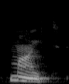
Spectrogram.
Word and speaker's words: might: At first, we talk about might. GH silent letters.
